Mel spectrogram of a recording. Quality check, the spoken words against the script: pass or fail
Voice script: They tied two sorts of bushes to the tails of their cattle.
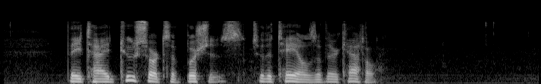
pass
